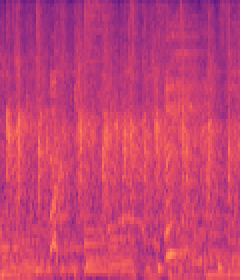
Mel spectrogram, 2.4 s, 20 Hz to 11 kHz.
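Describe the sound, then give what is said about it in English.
Audience applause at a live 2020 conference: a dense, steady patter of many hands clapping at once, holding an even loudness throughout with a faint murmur of voices mixed into the crowd noise. “The books on my right don't usually clap.”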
